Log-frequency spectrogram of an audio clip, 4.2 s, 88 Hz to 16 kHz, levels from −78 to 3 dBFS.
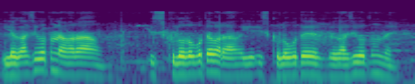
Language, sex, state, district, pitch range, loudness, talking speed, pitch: Chakma, female, Tripura, Unakoti, 150-165 Hz, -15 LUFS, 145 wpm, 160 Hz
